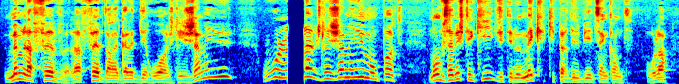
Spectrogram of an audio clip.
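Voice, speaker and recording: A man's voice: a little high, huge pitch swings, brisk, darkish tone. A man telling comic stories in casual street slang, in an exclamatory, mock-indignant way. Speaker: online comedian. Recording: clearly noisy background.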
